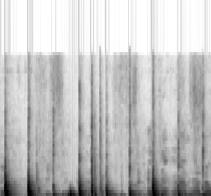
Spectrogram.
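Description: Quick, irregular knocks and taps, about five a second, from green bamboo tubes and a spoon being handled while the tubes are filled with sticky rice.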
